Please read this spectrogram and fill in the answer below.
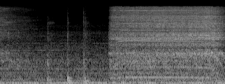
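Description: Cordless drill-driver run in one steady burst of about a second, starting about halfway through, driving a screw. Softer handling noise comes before it.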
